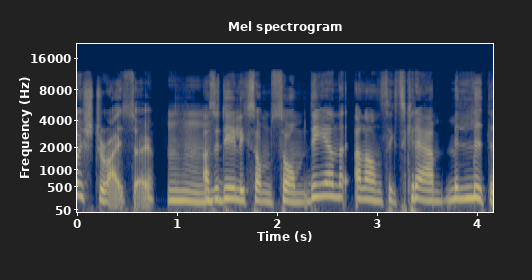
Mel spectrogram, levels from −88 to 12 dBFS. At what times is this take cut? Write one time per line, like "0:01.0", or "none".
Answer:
0:02.8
